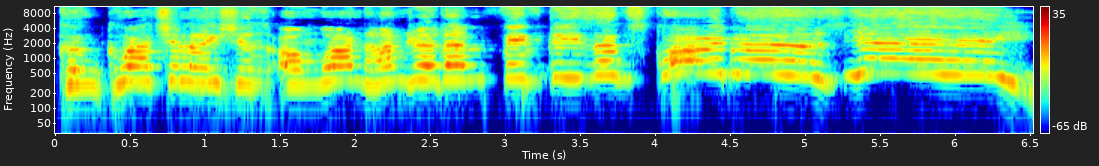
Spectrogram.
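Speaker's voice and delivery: put-on excited cheer, very high, loud, very slow. Acting out how someone might sound congratulating, mock-excited Sharon voice. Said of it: "this is how I imagine Sharon sounds".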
